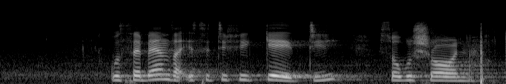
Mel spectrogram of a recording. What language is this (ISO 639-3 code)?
zul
